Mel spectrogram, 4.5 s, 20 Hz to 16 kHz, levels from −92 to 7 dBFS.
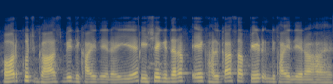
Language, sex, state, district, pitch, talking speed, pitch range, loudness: Hindi, male, Uttar Pradesh, Hamirpur, 135 Hz, 255 wpm, 125-165 Hz, -19 LUFS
